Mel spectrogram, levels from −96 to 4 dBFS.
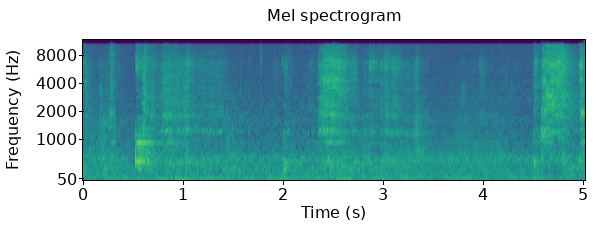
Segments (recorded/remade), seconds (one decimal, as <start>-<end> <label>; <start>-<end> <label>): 0.0-3.0 recorded; 3.0-4.2 remade; 4.2-5.0 recorded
